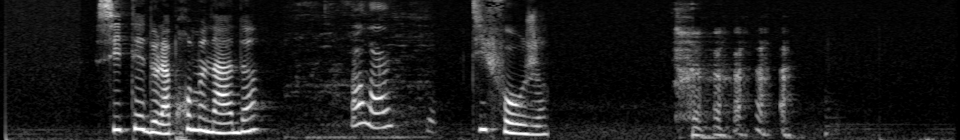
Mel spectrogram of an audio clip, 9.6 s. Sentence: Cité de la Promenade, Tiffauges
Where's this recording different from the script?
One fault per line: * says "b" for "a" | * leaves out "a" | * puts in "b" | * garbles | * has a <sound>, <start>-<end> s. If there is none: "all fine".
* has a laugh, 2.9-4.4 s
* has a laugh, 6.7-8.1 s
